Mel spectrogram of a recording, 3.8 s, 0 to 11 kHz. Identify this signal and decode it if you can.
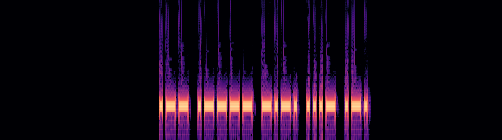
Morse code, heard as a keyed tone, about 53 wpm, 700 Hz. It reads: W1CVR
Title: USA Call Signs - 5 Characters - 4x Character Spacing - 50wpm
